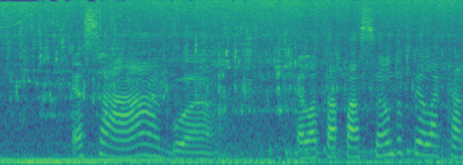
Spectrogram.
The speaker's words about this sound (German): Sie ist Biologin und nimmt gerade eine Wasserprobe aus einem der Abwasserkanäle, die in den See münden.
